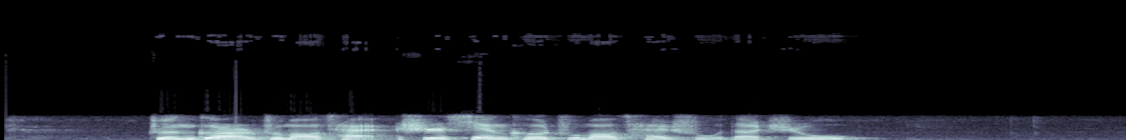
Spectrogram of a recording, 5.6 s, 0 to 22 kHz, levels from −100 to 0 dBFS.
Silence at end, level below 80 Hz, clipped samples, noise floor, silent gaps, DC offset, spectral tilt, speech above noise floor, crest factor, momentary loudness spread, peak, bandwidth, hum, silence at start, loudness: 1.35 s; -54 dBFS; under 0.1%; -60 dBFS; none; under 0.1%; -11 dB/octave; 45 dB; 16 dB; 9 LU; -2 dBFS; 4.1 kHz; none; 0.75 s; -16 LUFS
